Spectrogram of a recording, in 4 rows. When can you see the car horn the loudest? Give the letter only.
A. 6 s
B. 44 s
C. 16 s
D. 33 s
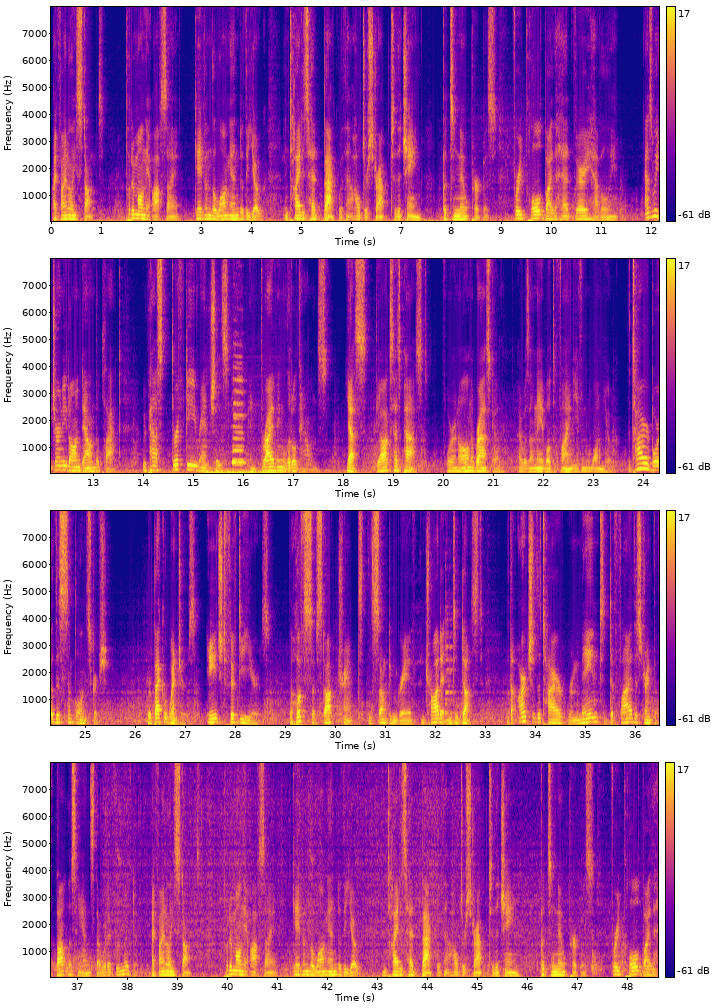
C.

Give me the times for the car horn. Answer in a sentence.
You can hear the car horn from 15.2 to 16.7 s and from 31.5 to 32.4 s.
